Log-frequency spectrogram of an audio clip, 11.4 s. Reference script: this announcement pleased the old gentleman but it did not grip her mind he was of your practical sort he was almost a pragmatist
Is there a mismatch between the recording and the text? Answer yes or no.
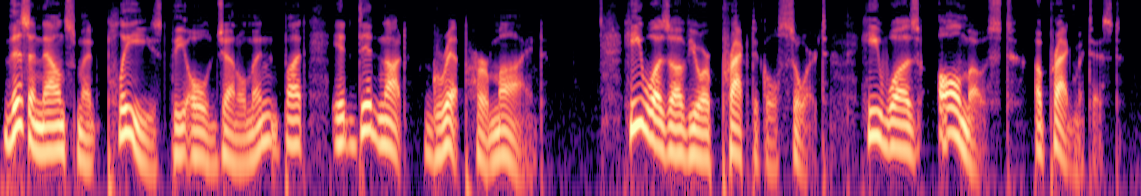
no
